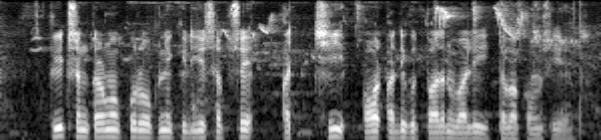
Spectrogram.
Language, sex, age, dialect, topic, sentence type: Hindi, male, 31-35, Awadhi Bundeli, agriculture, question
